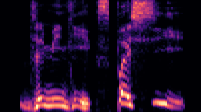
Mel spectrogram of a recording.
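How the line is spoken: Pleading. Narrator (Russian): Взмолился я

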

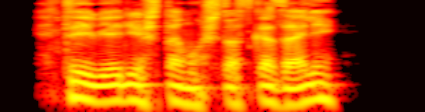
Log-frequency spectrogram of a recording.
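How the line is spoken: Contemptuous snort. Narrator (Russian): Презрительно фыркнул Денис

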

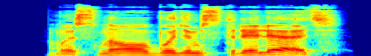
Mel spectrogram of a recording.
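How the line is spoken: Shouted. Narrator (Russian): закричал пилу

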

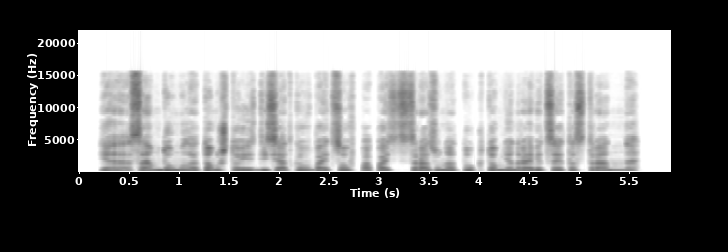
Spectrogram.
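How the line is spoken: Reluctant mumble. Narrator (Russian): нехотя пробормотал

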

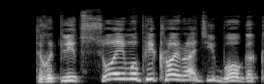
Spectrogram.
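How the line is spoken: Mother shouting. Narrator (Russian): крикнула матушка

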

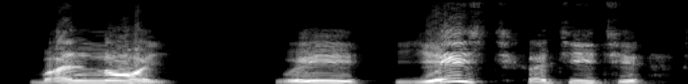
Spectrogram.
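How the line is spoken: Stern, official. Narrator (Russian): спросила сестра строго и официально

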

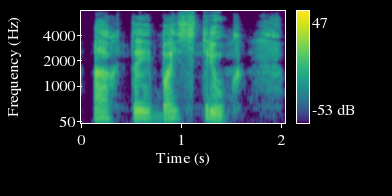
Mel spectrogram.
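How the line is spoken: Strange, uncertain threat. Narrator (Russian): погрозил странно, неуверенно

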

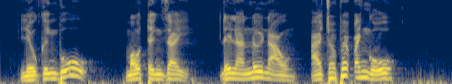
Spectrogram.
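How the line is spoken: Angry. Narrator (Vietnamese): Mạnh Khánh Nghĩa tức giận nói

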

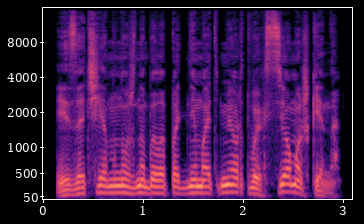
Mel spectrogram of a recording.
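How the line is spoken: Growled. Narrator (Russian): прорычал я

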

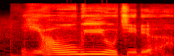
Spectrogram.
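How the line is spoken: Roaring. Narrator (Russian): взревел Лагерботтом

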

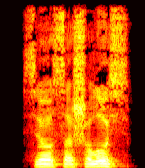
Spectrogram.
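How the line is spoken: Muttered. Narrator (Russian): пробормотал Авадонна

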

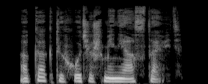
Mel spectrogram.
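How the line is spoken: Calm clarifying. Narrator (Russian): уточнил спокойно

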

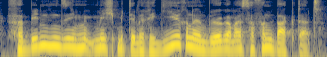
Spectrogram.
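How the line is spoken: Plain. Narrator (German): sagte sie

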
